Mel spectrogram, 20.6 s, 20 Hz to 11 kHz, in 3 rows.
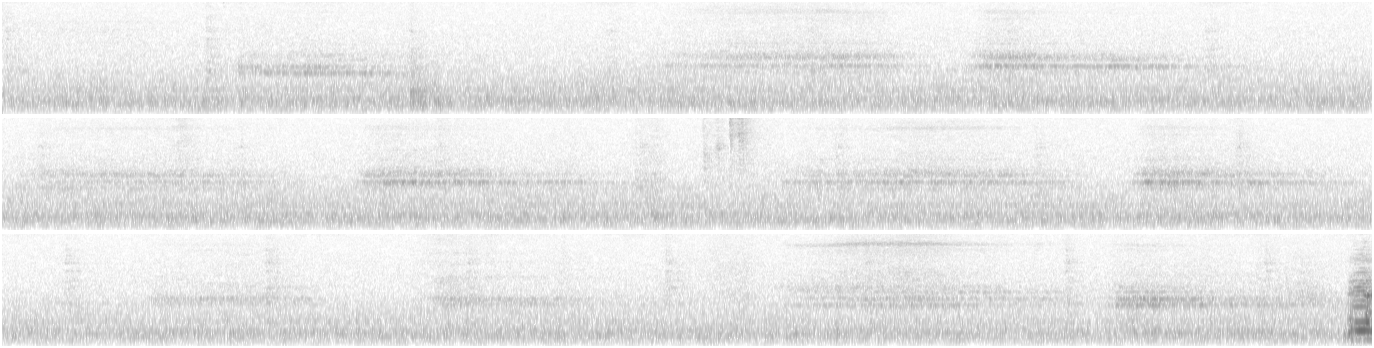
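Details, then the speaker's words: Adult male during a physical exam takes repeated deep, audible breaths in and out, about 15 a minute, on request while his breath sounds are auscultated, in a quiet room. "so i'm going to listen to him here big breath in and out"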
